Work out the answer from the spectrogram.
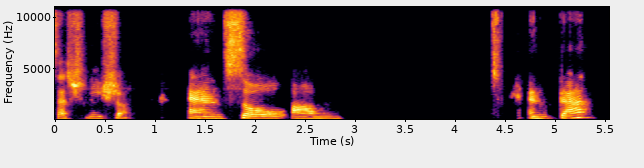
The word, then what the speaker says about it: Ashlesha: the L chatra of asesa ashisha depending on on your pronunciation mine may be off but it's ashisha and so um and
